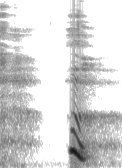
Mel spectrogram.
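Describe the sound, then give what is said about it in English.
A single voiced yawn with a falling, drawn-out tone that fades into a breathy exhale, following a moment of quiet after some soft breathing. “I am yawning so much today.”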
